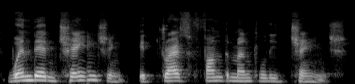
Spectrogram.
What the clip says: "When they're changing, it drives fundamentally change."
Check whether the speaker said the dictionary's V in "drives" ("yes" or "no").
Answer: no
